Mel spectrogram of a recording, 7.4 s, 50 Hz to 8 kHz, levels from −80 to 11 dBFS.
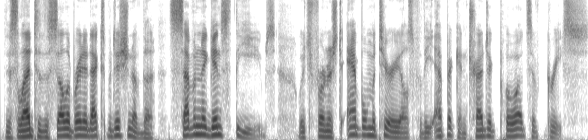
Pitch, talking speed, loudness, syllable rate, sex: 130 Hz, 190 wpm, -20 LUFS, 5.8 syllables/s, male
